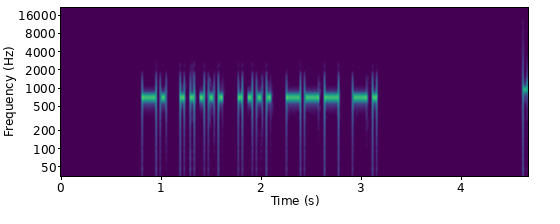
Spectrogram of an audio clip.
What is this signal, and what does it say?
Morse code, heard as a keyed tone, about 25 wpm, 700 Hz. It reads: N5HON
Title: USA Call Signs Repeated 2x 25wpm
